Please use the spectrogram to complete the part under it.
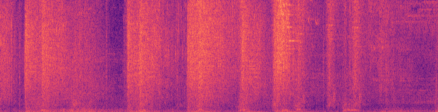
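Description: Heavy blade blows slash and thud into a large creature.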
